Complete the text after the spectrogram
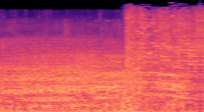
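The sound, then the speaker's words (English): Subway train windows shattering as a creature's flailing tentacles break them, in a loud, continuous burst of crashing glass and clattering debris, growing brighter and harsher partway through, with no voices. “Its flailing tentacles dent doors and break windows, open cracks in the metal walls of the train.”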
